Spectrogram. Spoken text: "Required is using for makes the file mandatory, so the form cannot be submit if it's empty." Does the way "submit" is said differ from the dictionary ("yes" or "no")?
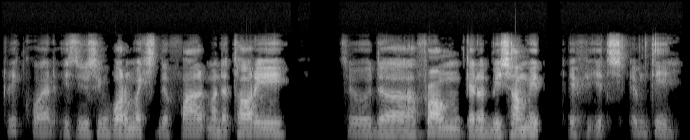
yes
